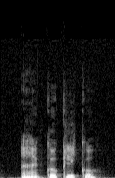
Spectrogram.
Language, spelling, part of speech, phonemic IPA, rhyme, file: French, coquelicot, noun, /kɔ.kli.ko/, -o, Fr-coquelicot.ogg
- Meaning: poppy, corn poppy, red poppy (Papaver rhoeas)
